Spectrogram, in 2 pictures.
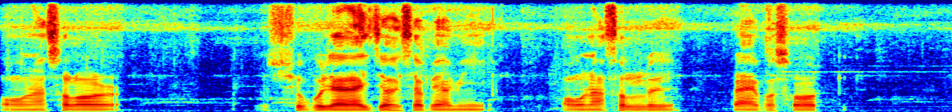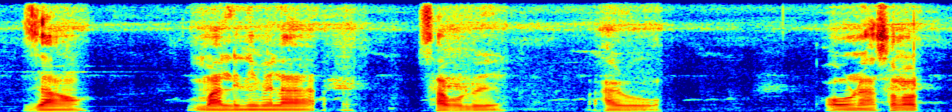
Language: Assamese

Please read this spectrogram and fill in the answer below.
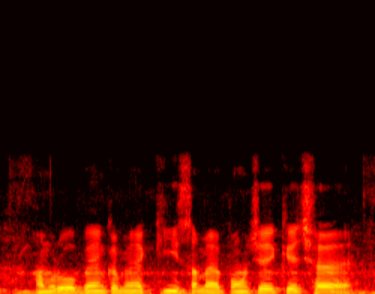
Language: Maithili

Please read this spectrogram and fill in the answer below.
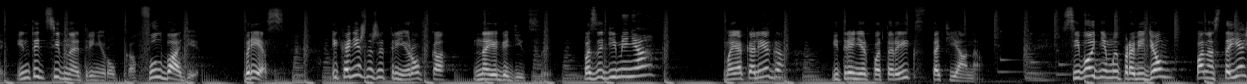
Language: Russian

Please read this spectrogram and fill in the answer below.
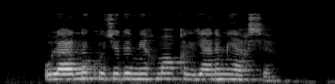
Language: Uzbek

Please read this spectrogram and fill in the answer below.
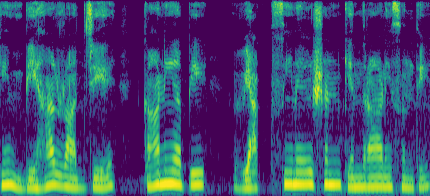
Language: Sanskrit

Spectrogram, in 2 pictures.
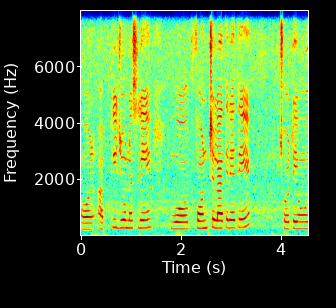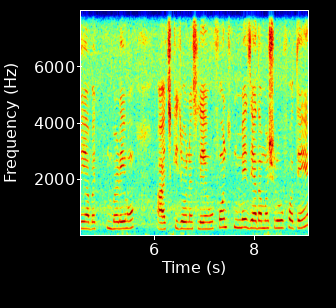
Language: Urdu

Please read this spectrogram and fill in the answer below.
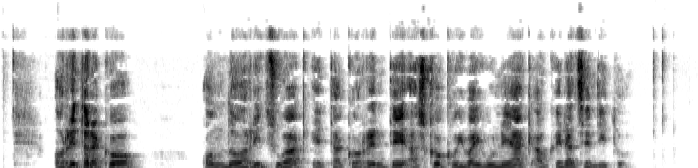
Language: Basque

